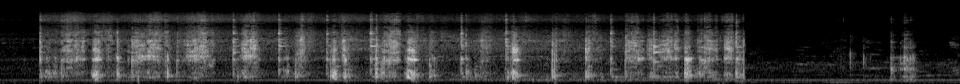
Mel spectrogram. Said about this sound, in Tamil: அரைச்சி வச்சு சின்ன வெங்காயம் இதில் போட்டு வதக்கணும்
